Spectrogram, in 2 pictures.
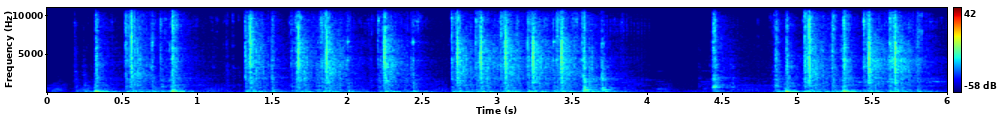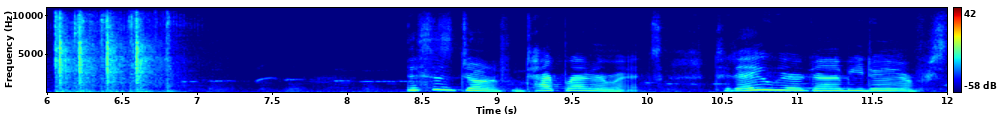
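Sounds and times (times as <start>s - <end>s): manual typewriter typing: 0.0s - 7.1s.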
